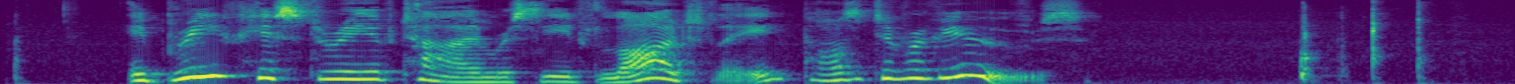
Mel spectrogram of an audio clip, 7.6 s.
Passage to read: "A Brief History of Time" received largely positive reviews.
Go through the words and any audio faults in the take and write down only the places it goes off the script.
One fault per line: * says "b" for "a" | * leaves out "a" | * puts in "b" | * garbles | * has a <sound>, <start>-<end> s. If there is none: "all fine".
* has a laugh, 6.5-6.8 s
